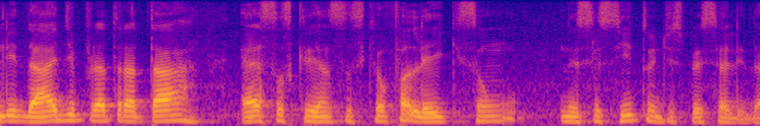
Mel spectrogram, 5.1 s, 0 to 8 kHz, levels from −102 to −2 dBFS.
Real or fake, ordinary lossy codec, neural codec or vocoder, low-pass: real; none; none; none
